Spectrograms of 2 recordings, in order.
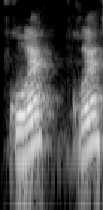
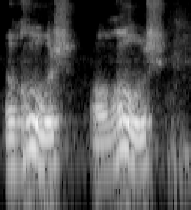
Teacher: Americans tend to think this of Arabic too, and really it's just because that sound, r, is back in the throat, is further back in the mouth, and r, it's putting the back of your tongue against the back of your mouth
